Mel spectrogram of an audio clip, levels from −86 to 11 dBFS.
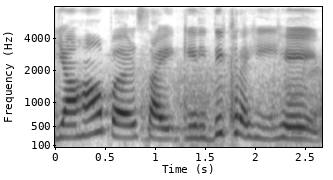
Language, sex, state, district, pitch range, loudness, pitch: Hindi, female, Madhya Pradesh, Dhar, 240-290 Hz, -12 LUFS, 255 Hz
